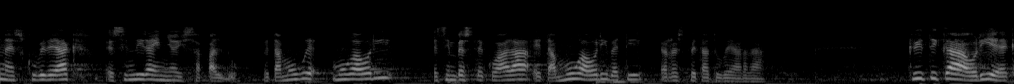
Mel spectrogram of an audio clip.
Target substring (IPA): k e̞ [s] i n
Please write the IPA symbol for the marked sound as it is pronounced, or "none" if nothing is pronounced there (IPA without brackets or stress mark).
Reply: s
